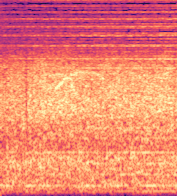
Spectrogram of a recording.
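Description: Steady crowd roar and hiss from an old television broadcast of a horse race, with a low hum running under it.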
